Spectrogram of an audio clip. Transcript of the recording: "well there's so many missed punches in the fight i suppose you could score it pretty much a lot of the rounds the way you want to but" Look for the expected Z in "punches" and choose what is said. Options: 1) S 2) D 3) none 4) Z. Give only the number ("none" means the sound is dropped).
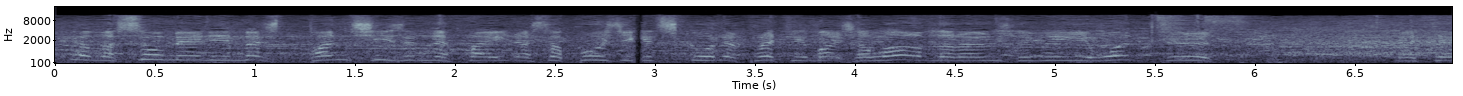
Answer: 4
